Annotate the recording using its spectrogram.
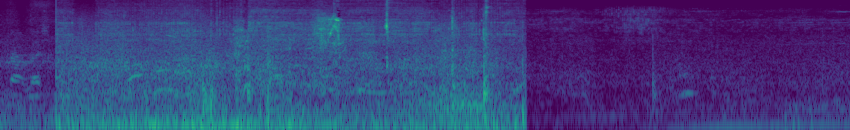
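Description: BMX bike rolling on a concrete skate park, heard from a rider-mounted camera: loud wind rush and tyre roll with scattered sharp knocks. About five seconds in it cuts off suddenly to a much quieter stretch with a faint steady low hum.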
